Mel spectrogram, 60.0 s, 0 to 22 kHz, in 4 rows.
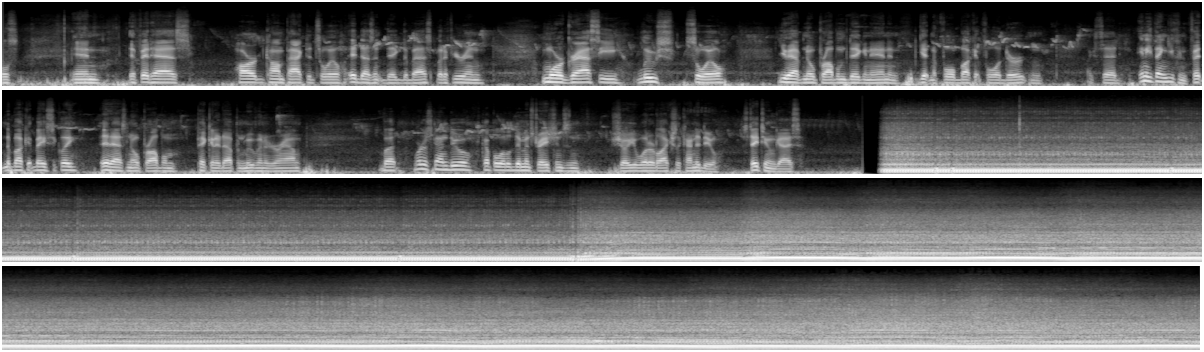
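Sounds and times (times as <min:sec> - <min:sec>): skid steer engine revving: 0:00.0 - 0:01.9, 0:26.0 - 0:59.9.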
